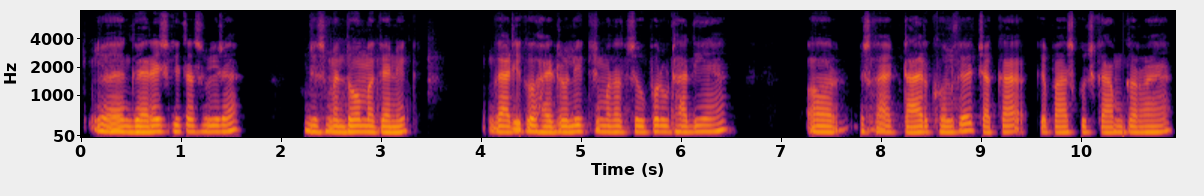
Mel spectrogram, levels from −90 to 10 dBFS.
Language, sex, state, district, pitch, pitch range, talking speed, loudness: Hindi, male, Bihar, Muzaffarpur, 140 Hz, 135-145 Hz, 190 wpm, -19 LUFS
